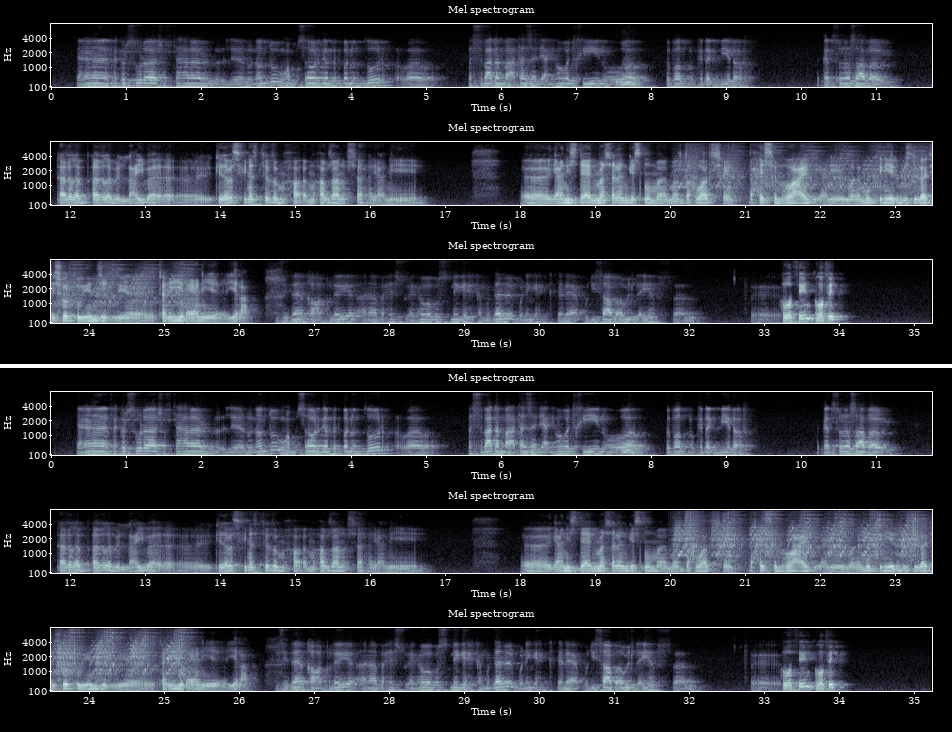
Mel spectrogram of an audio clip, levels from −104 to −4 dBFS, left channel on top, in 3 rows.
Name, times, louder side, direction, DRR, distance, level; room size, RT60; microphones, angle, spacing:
voice 1, 0.3-5.0 5.6-7.9 8.2-9.3 10.3-11.2 26.5-32.1 32.8-33.2, right 2 dB, 40° right, 2.2 m, -36 dB
voice 2, 11.8-16.7 18.0-26.1 31.9-32.1 33.2-33.9, left 3 dB, 65° left, 1.0 m, -28 dB
sound 1, 20.0-25.4, right 6 dB, 85° right, 3.8 m, -38 dB
22.0 x 21.5 x 2.2 m
head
